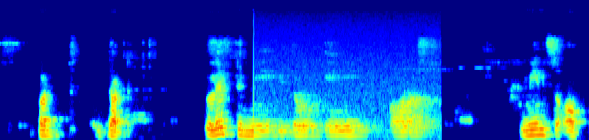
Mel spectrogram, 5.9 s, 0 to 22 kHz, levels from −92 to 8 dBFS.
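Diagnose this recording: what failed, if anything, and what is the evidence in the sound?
Capture stage: from 2.54 to 4.42 s the speech abruptly turns roomy, thin and noisier, about 5 dB down, likely a switch to a distant microphone.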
